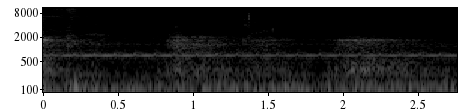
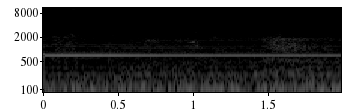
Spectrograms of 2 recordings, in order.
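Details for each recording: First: Brand-new Schumacher MC1281 battery charger connected to a car battery: steady mid-pitched hum with a faint whine pulsing in slow, even "wow wow" waves instead of an even transformer hum; cause unknown. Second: Brand-new Schumacher MC1281 battery charger connected directly to a car battery, not on 30 amp boost; steady even hum at one pitch, no wavering or squeal; normal transformer sound, unlike the wavering whine heard otherwise.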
